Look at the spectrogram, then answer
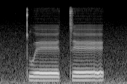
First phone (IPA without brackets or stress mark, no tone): tʷ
